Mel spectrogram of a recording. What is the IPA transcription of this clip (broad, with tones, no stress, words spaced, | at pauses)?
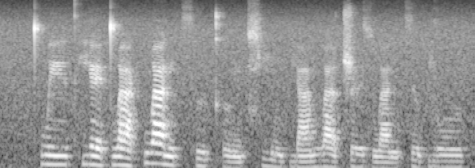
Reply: t̪ʰwe˥ɪ̯t̪ʰjɛ˥˧t̪wä˥˧ kwa˥˧n t͡sʰɹ̩˥˩kʰɤ˨˩ŋt͡ɕʰi˥˩n pjä˧˥mwä˥˩ʈ͡ʂɻ̩˥swa˨˩n t͡sɹ̩˥˩pjo˥ʊ̯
